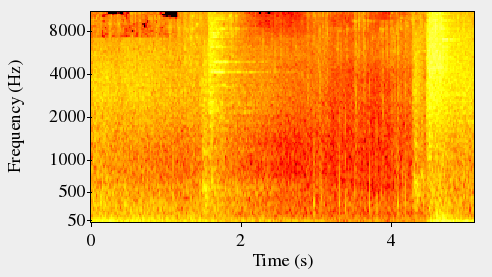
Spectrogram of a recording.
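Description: Armoured footsteps clink on a stone floor.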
